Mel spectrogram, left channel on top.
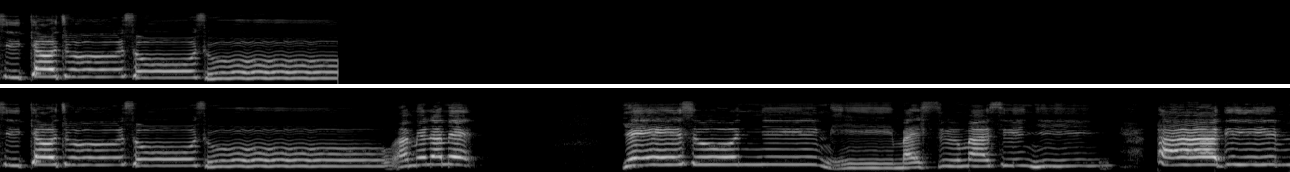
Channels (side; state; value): left; drops out; at 3.4 s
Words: 주소서. 아멘 아멘. 예수님이 말씀하시니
